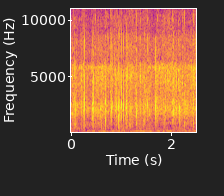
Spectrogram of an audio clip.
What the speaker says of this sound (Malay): Maklumlah hujan sekarang ni.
